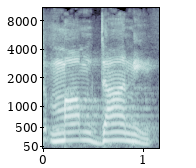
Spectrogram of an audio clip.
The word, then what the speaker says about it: Mamdani: The name is Mamdani. M-A-M-D-A-N-I. You should learn how to say it.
